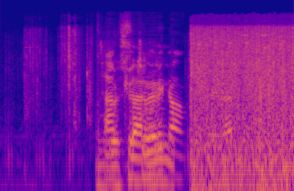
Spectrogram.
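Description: A man speaks loudly into a close microphone.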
